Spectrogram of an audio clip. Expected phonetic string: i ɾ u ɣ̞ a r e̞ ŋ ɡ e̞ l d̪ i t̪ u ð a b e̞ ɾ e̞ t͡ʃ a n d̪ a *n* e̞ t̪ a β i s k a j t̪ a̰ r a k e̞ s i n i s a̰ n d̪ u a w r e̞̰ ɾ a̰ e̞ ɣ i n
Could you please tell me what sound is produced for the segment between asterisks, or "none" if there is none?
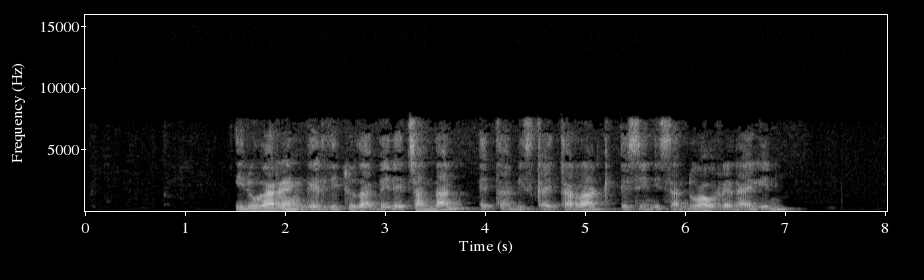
n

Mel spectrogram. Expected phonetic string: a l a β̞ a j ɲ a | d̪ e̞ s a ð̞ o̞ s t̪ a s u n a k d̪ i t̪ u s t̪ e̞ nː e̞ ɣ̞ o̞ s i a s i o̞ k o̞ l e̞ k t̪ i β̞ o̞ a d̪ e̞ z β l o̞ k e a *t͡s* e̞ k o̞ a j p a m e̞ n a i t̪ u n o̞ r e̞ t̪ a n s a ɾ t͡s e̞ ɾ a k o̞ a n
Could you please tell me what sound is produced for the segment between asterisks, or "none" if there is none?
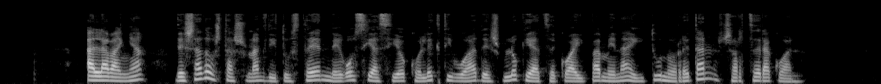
t͡s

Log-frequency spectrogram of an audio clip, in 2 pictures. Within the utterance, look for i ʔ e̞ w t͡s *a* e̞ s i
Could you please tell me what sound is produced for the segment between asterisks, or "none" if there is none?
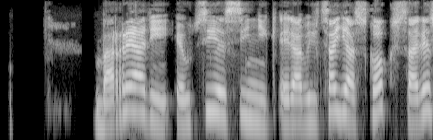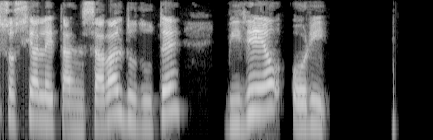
i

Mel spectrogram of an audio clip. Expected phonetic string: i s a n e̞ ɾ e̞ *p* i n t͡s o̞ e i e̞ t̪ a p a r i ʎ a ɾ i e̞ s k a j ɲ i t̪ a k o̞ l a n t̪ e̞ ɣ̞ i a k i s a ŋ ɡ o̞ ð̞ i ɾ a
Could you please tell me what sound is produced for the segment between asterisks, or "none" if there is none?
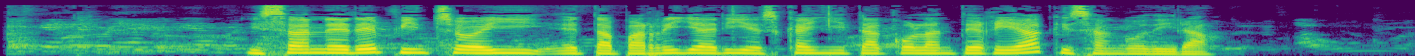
p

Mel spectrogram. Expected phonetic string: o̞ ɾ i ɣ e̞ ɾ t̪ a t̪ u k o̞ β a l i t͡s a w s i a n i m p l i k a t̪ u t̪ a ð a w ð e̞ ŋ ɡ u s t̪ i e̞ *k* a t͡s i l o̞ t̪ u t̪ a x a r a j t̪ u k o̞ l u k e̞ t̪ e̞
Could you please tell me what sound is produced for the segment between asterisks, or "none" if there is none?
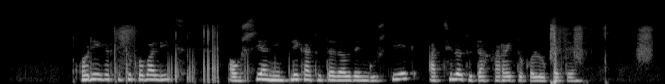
k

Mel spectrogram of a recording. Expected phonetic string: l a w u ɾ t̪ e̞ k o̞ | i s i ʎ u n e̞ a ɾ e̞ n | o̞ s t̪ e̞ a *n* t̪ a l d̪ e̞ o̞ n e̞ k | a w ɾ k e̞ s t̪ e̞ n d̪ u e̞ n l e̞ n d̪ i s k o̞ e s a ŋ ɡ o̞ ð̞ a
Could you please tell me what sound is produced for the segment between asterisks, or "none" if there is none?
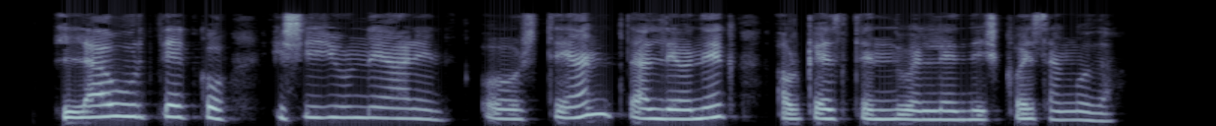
n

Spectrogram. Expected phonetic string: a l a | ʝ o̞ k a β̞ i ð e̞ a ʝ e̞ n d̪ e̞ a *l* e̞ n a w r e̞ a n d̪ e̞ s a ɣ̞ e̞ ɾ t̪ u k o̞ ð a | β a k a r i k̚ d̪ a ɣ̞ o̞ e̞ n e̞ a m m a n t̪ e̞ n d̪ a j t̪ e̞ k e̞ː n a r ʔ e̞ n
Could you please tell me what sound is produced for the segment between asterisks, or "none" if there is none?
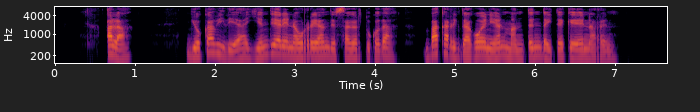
ɾ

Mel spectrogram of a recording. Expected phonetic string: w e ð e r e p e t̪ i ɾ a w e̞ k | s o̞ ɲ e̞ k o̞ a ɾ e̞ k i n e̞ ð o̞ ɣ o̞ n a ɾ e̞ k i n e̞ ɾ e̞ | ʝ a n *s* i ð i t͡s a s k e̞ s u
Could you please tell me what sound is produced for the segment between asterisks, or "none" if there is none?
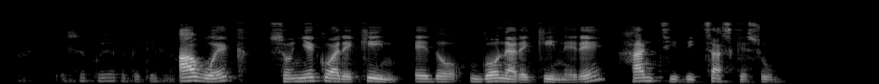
t͡s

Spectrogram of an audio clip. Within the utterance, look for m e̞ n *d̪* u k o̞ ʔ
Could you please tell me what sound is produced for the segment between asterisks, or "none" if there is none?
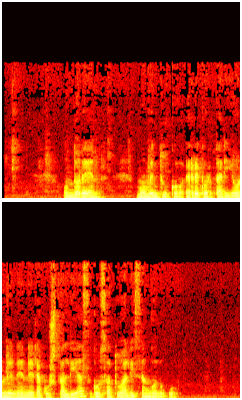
t̪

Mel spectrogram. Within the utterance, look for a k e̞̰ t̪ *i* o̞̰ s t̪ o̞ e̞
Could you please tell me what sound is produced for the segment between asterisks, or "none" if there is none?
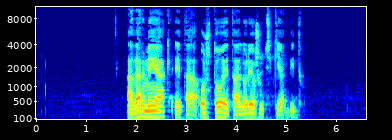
a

